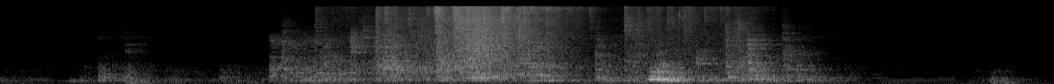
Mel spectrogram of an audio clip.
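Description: Stripped Austin Healey 3000 body shell turning over on a wooden rotisserie: about five seconds of rattling and scraping that starts about three seconds in and swells to a peak, with a sharp knock a little later.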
